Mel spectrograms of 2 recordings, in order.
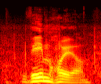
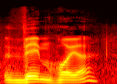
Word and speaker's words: Wemheuer: Hoe spreek je achternaam eigenlijk uit? Wim Hoyer. Wim Hoyer.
